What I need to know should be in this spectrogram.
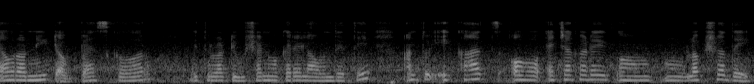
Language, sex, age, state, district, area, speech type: Marathi, female, 30-45, Maharashtra, Yavatmal, rural, spontaneous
